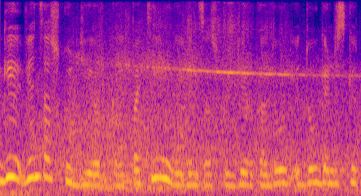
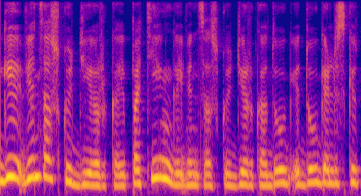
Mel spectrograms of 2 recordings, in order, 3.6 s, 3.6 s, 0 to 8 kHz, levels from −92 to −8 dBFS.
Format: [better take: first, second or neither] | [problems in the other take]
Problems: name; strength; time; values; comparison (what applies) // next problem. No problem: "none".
second | background sound (Fixed-wing aircraft, airplane); 7 dB below the speech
